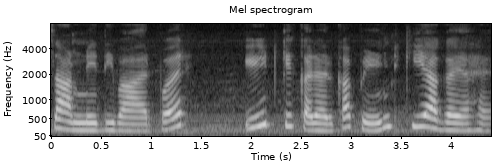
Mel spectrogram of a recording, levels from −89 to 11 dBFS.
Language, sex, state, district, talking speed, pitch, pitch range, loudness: Hindi, male, Chhattisgarh, Raipur, 150 wpm, 205 Hz, 190-280 Hz, -17 LUFS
